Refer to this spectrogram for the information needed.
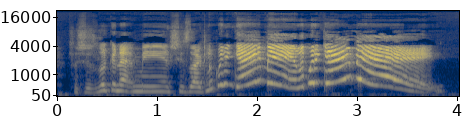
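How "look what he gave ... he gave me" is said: shrill, very high, swooping yell, "gave" stretched. Retelling a relative who screamed about shopping money: imitating her yelling. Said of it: "exactly like I just yelled".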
